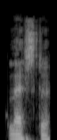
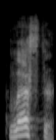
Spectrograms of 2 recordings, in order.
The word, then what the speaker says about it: Leicester: Leicester, how do you pronounce that? Lester. Lester, thank you. Near Lester, Dane Hills lurks one of England's most chilling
